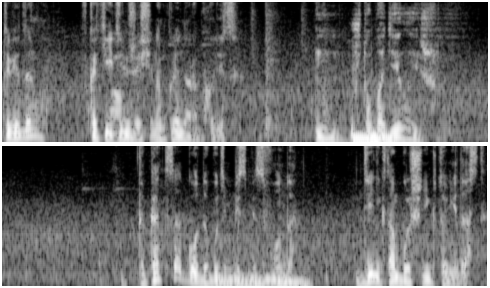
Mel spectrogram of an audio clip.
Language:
Russian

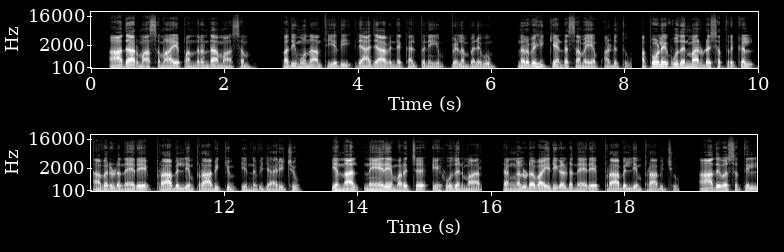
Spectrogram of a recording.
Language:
Malayalam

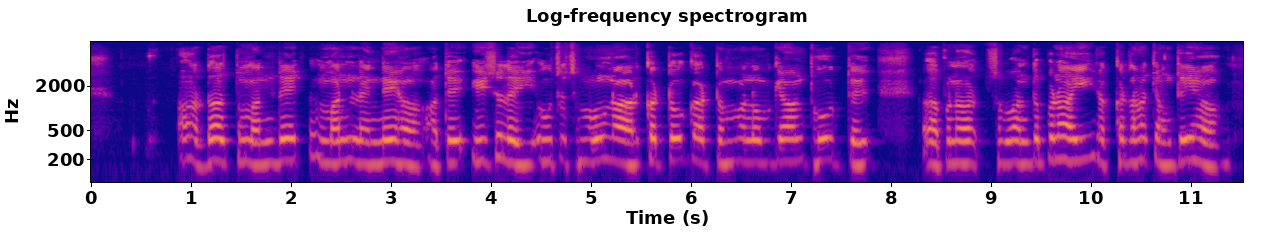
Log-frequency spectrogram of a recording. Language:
Punjabi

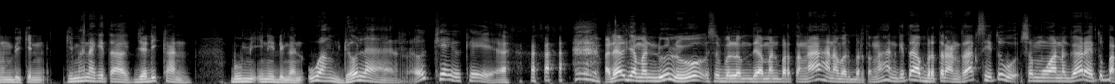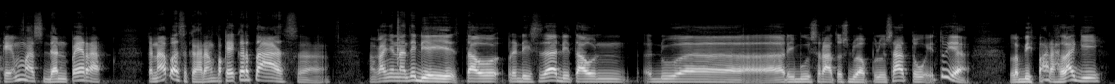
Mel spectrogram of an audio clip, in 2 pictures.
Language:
Indonesian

